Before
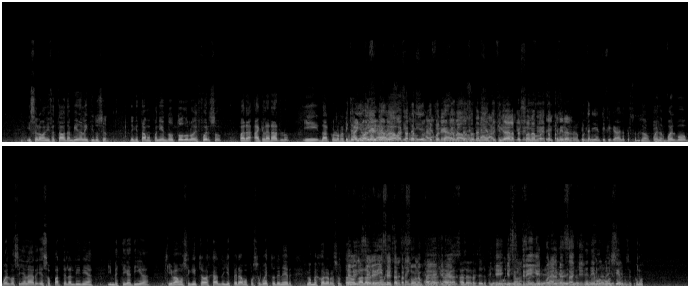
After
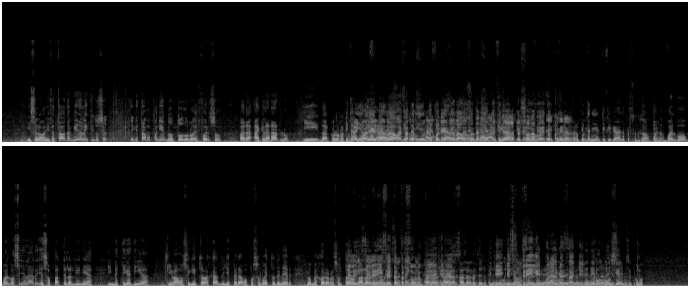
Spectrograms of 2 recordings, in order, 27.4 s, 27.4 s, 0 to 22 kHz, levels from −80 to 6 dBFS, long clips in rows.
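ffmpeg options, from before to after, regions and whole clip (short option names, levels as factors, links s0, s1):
-filter_complex "[0:a]asettb=1/sr,asplit=3[s0][s1][s2];[s0]atrim=end=1.064[s3];[s1]atrim=start=1.06:end=3.29,asetpts=PTS-STARTPTS,afade=t=in:d=0.004:c=qsin,afade=t=out:st=2.226:d=0.004:c=qsin,acompressor=mode=upward:threshold=0.0251:ratio=2.5:attack=3.2:release=140:knee=2.83:detection=peak,highpass=f=900:p=1[s4];[s2]atrim=start=3.286[s5];[s3][s4]acrossfade=d=0.004:c1=hsin:c2=qsin[s6];[s6][s5]acrossfade=d=0.004:c1=qsin:c2=hsin,asettb=1/sr,asplit=3[s7][s8][s9];[s7]atrim=end=14.014[s10];[s8]atrim=start=14.01:end=14.49,asetpts=PTS-STARTPTS,afade=t=in:d=0.004:c=qsin,afade=t=out:st=0.476:d=0.004:c=qsin,aemphasis=mode=production:type=50kf,aecho=1:1:2.5:0.5,atrim=end_sample=21168,acompressor=threshold=0.0141:ratio=6:attack=3.2:release=140:knee=1:detection=peak[s11];[s9]atrim=start=14.486[s12];[s10][s11]acrossfade=d=0.004:c1=hsin:c2=qsin[s13];[s13][s12]acrossfade=d=0.004:c1=qsin:c2=hsin,asettb=1/sr,asplit=3[s14][s15][s16];[s14]atrim=end=24.964[s17];[s15]atrim=start=24.96:end=25.62,asetpts=PTS-STARTPTS,afade=t=in:d=0.004:c=qsin,afade=t=out:st=0.656:d=0.004:c=qsin,lowpass=f=3700:p=1,equalizer=f=120:t=o:w=0.3:g=-14.5[s18];[s16]atrim=start=25.616[s19];[s17][s18]acrossfade=d=0.004:c1=hsin:c2=qsin[s20];[s20][s19]acrossfade=d=0.004:c1=qsin:c2=hsin,asubboost=boost=10:cutoff=63,acompressor=threshold=0.02:ratio=2,volume=2.24"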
